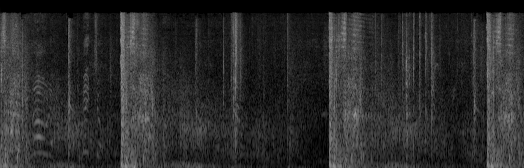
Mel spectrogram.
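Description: Gunfire in Call of Duty: Advanced Warfare, heavy booming shots landing in three loud blasts, each trailing into a long rumbling decay, with faint scattered sounds between.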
